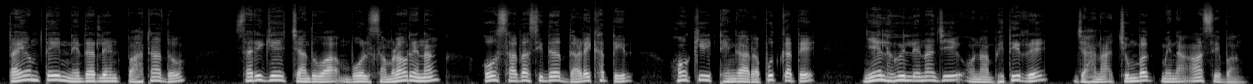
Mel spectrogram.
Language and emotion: Santali, neutral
